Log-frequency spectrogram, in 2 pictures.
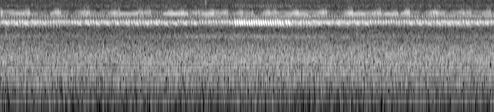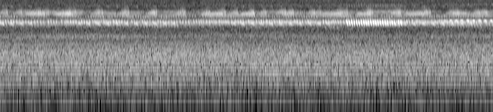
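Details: Night ambience of crickets: an unbroken high-pitched shimmering trill, with two brief, louder bursts of rapid pulsed chirping roughly six seconds apart.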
